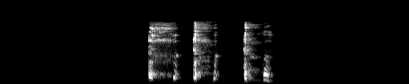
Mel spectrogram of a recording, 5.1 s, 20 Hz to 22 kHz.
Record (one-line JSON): {"three_cough_length": "5.1 s", "three_cough_amplitude": 28317, "three_cough_signal_mean_std_ratio": 0.23, "survey_phase": "beta (2021-08-13 to 2022-03-07)", "age": "18-44", "gender": "Female", "wearing_mask": "No", "symptom_cough_any": true, "symptom_runny_or_blocked_nose": true, "symptom_fatigue": true, "symptom_headache": true, "symptom_change_to_sense_of_smell_or_taste": true, "symptom_loss_of_taste": true, "symptom_onset": "3 days", "smoker_status": "Ex-smoker", "respiratory_condition_asthma": false, "respiratory_condition_other": false, "recruitment_source": "Test and Trace", "submission_delay": "2 days", "covid_test_result": "Positive", "covid_test_method": "RT-qPCR", "covid_ct_value": 33.8, "covid_ct_gene": "ORF1ab gene"}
